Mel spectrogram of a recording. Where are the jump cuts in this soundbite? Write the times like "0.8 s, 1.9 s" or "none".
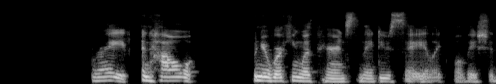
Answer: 1.3 s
